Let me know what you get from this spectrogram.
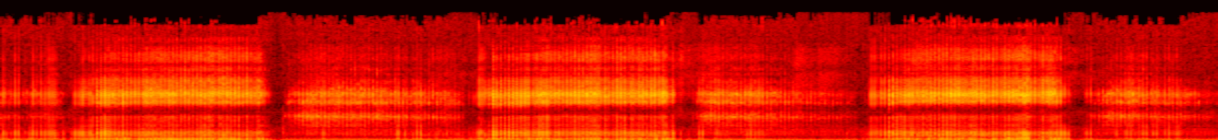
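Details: Domestic cat dozing off near an open window in sunshine; a loud, deep, steady purr runs in long bursts of about two seconds, each broken by a brief pause for breath.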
